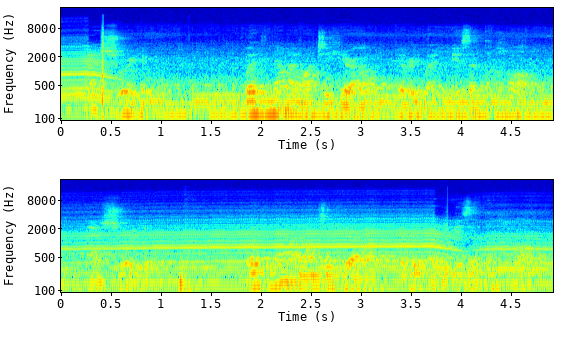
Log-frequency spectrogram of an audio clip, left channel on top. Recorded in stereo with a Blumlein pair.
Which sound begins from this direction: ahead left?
A man speaking, at 0.2 s.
